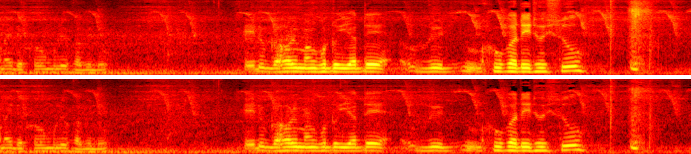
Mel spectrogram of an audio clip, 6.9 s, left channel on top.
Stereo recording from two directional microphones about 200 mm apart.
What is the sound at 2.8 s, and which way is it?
Speech, 20° left (ahead or behind).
